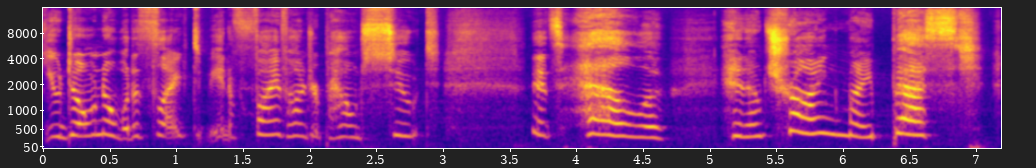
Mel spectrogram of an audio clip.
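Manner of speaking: high, loud whiny mock of her; hammed-up whining streamer; mocking impression. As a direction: play her up as a self-pitying whiner.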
